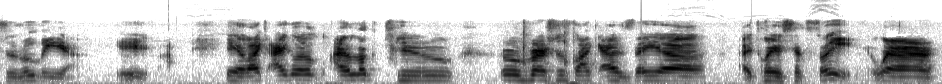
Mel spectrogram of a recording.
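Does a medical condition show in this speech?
Yes: cerebral palsy; mild form, lifelong, slow running, about 21 minutes per mile, trouble writing with hands; speech impairment present during recording; likens own voice to drive-through speaker box, may sound drunk.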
